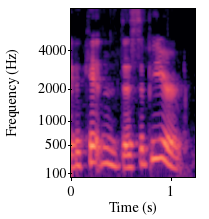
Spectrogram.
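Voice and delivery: plain reading voice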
